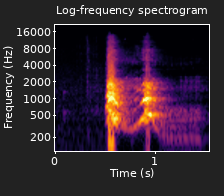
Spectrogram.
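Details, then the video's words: Ziggy, a pet dog, barks at another dog named Hurley over a wanted bone indoors: a sharp double bark, two loud yelps about a third of a second apart trailing into a short whining tail. "Talking Puppy!"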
